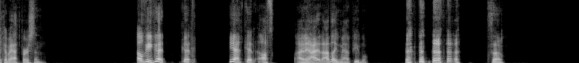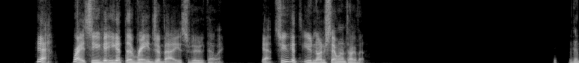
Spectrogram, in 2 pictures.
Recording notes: This was a live class recorded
